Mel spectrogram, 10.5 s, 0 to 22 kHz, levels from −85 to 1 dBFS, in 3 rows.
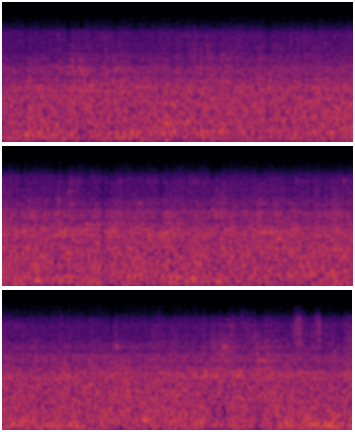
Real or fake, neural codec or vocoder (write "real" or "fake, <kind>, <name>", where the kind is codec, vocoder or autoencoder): real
